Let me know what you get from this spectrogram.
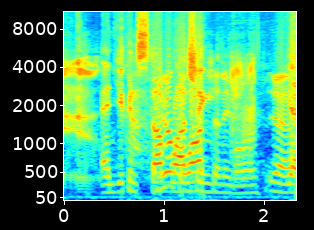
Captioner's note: braaaap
